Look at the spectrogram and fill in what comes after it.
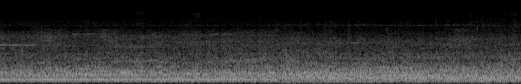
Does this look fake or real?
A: real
